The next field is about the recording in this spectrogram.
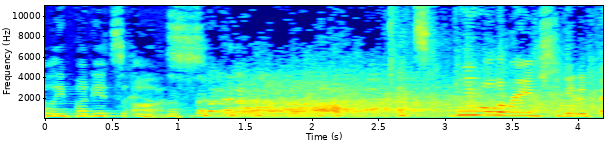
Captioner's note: audience laughs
